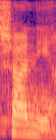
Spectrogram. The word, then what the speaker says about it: Shani: My mother always calls them Shawnee Johnny. How is Shawnee Johnny? I'm like, her name's Shani. Shawnee.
